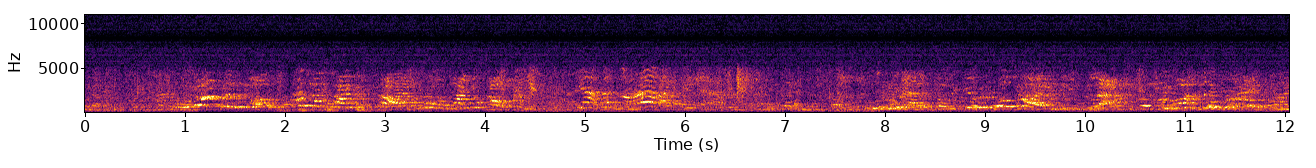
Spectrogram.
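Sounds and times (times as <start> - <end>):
children speaking on stage: 0.0 - 12.0.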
